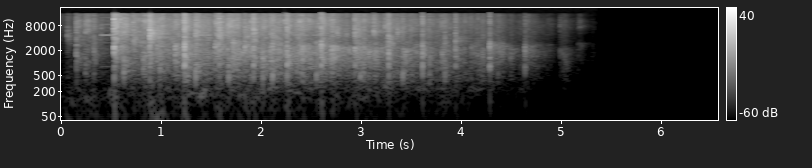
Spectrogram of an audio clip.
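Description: Audience applauding, a dense patter of many hands clapping that fades out and stops about five seconds in.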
